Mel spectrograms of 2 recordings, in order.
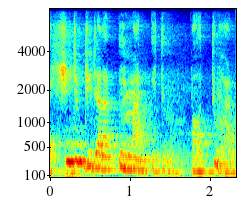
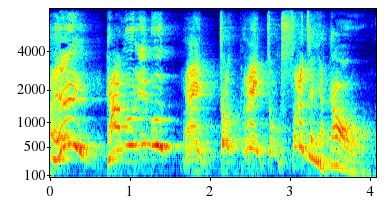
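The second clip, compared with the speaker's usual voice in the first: scolding; slower than usual. Acted. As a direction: tell him off sharply, slowing on the last line. Disciples scolding the blind man.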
